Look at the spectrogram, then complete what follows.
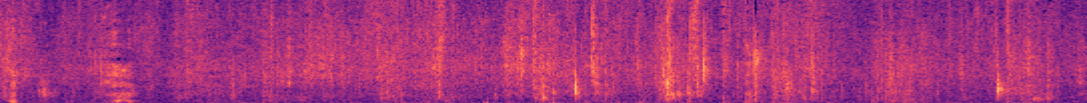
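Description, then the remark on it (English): Several weka birds gather to feed on feral goat meat and moist bread, scurrying and pecking, their footsteps and scratching scattered irregularly, with a few brief squeaky calls breaking through. No one speaks. “God, there's weka everywhere”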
